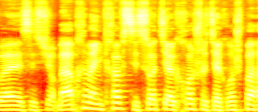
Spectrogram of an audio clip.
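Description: This man talks at a very fast pace. His pitch is fairly high and his intonation fairly even. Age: young. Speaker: podcast host, student. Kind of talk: casual chat.

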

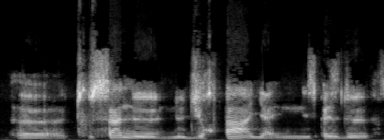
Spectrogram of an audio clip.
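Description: A man speaks over noticeable background noise. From France, Nice. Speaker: concert pianist. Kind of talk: interview. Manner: halting.

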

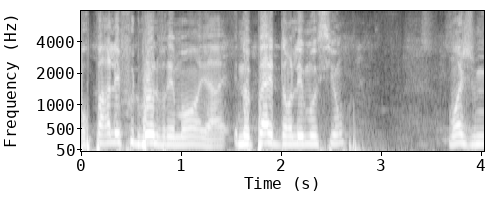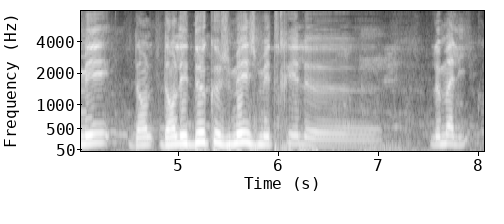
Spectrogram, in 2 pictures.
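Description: Music plays behind a man who speaks very slowly and high for a man, with fairly even intonation and long, frequent pauses. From born in Senegal, raised in France. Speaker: podcast panelist, finance worker. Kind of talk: casual chat.

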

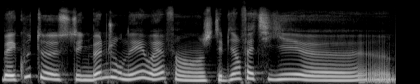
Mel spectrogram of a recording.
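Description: Dark, mellow tones from a woman, ordinary pitch variation, and a very clean recording over a silent background. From France, Nice. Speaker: screenwriter. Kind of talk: casual chat.

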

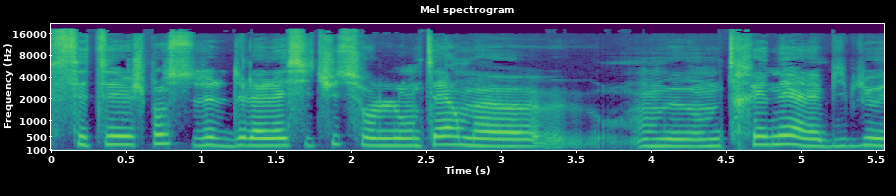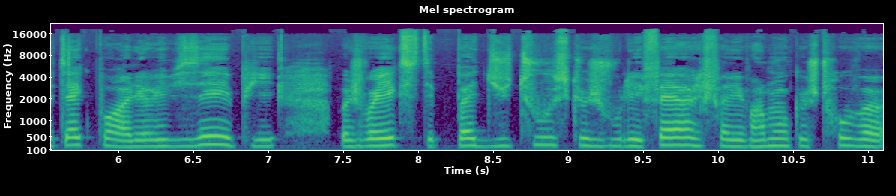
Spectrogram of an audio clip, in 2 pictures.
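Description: The voice moves at a moderate pace in a monotone, flat intonation. The sound is dry and close with no echo, on a very clean recording with a silent background. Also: woman, fairly high pitch for a woman. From Paris, France. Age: 20s. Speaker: airline pilot. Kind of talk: interview. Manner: hesitant, many fillers.

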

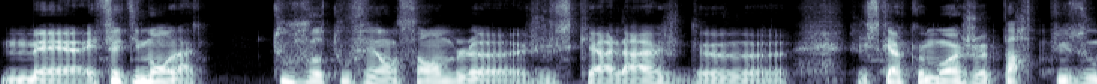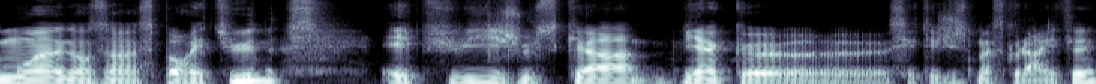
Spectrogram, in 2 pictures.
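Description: A man's medium-pitched voice with ordinary pitch variation in a very clean recording against a silent background. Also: fairly slow pace. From France, Grenoble. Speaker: former ski champion and coach. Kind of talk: interview. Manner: halting, many repetitions.

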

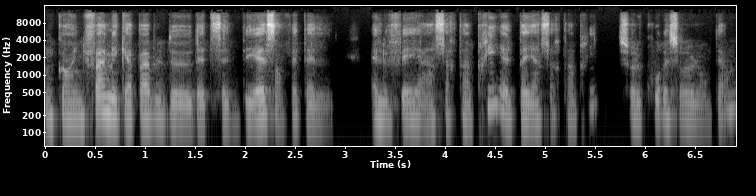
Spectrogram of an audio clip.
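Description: Fairly quick and fairly low in pitch, a woman speaks with ordinary pitch variation. The sound is dry and close with no echo. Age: 30s. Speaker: yoga teacher and author. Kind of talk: casual chat. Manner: halting.

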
